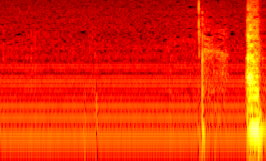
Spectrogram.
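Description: Steady electrical mains hum, a low buzz with a row of evenly spaced overtones, left bare in a pause in the talk; a brief short noise about one and a half seconds in, and a man's voice returns near the end.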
